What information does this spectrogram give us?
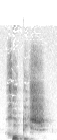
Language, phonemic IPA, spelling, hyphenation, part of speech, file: Dutch, /ˈɣoː.tis/, gotisch, go‧tisch, adjective, Nl-gotisch.ogg
- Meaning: 1. Gothic, pertaining to Gothic art and architecture 2. Gothic, pertaining to black letter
